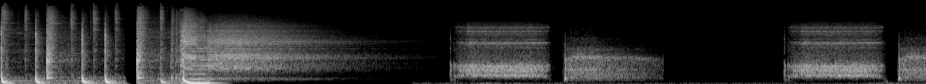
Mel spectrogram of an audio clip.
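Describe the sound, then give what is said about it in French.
Breathing from a person close behind someone testing a video game: a quick run of sharp snorting gasps opens, then after a pause three long, loud, noisy breaths come alone. “si tu respires derrière moi, je vais pas vraiment entendre. Alors, si tu pouvais couper ta respiration 5-10 minutes, ça m'arrangerait”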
